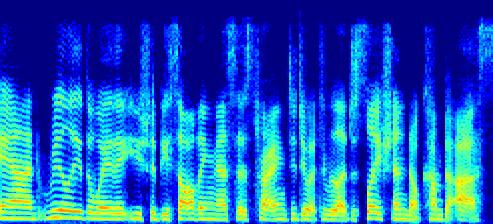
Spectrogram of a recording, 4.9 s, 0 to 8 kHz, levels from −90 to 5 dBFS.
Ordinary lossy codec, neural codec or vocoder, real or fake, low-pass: AAC, 48 kbps; autoencoder, 48 kHz, 32 numbers a frame, DAC-VAE, trained on Japanese speech; fake; 7.2 kHz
